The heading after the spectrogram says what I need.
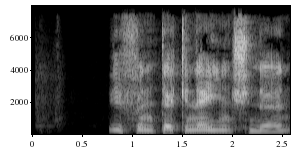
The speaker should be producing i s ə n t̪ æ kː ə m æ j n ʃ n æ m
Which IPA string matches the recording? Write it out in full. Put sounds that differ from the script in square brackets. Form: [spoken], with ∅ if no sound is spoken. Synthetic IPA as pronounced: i [f] ə n t̪ æ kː ə [n] æ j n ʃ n æ [n]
